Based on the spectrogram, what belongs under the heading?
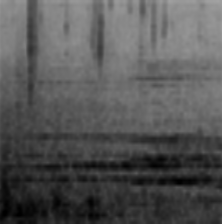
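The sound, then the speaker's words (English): Steady storm rain patters and hisses, with scattered heavier drips splashing over a continuous wash of falling water; no voices. “I kill the engine of the boat, and the storm drifts me towards the cavernous opening.”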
